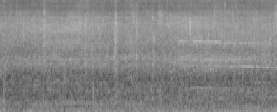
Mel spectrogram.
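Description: Cars passing slowly on a wet road: engines running and tyres hissing on the wet surface, with irregular low rumbles.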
